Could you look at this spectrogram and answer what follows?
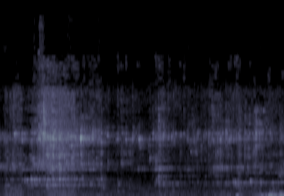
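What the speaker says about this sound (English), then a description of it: "So we're just going to fill this up." Homemade kombucha is poured into a bottle, a soft continuous liquid trickle with faint gurgling and fizzing that rises slightly toward the end as the bottle fills, heard alone.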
